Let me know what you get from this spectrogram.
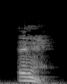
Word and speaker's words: Eh: His name is Stanley Eh.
